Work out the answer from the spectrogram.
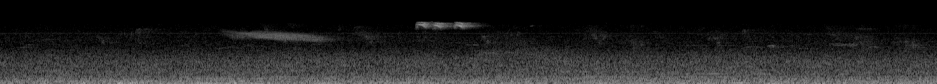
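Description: Small birds calling over a steady low background rumble: one drawn-out high call about two seconds in, then a quick run of very high chirps about four seconds in.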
